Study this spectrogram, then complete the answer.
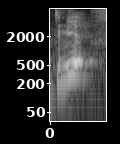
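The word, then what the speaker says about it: Thilliez: eh O Tiz Vabbè penso che la Z non si pronunci in francese è Frank tillier e comunque sono L'Osservatore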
